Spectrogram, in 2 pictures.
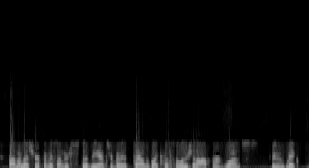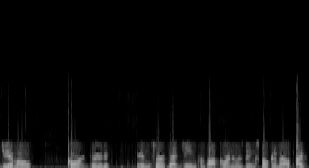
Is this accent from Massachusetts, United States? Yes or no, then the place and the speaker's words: no; Utah, United States; Haven't had this scale of a garden in Wisconsin yet. I'm originally from Utah.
